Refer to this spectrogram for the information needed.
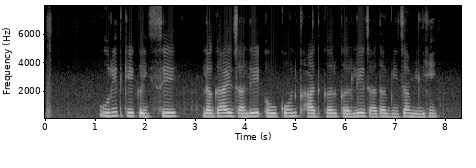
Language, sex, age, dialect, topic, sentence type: Chhattisgarhi, female, 18-24, Northern/Bhandar, agriculture, question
